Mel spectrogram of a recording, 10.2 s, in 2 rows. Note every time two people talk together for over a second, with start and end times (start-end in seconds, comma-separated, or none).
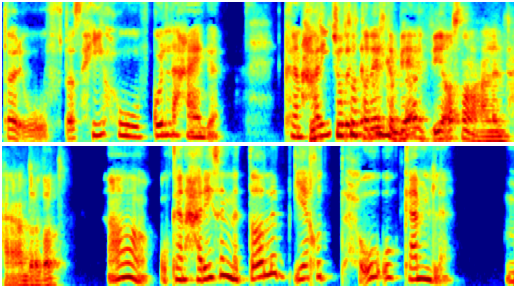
3.0-4.4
